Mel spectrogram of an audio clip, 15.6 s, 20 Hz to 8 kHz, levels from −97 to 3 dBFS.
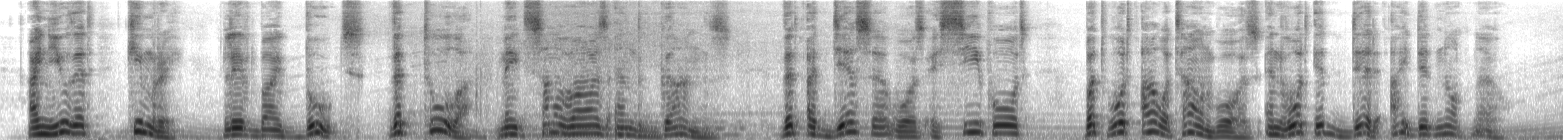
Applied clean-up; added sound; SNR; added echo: neural separator model SepFormer DNS4.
